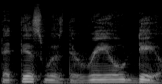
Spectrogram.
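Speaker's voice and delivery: ordinary delivery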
